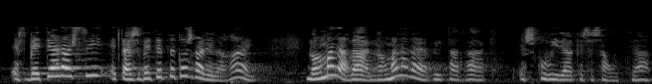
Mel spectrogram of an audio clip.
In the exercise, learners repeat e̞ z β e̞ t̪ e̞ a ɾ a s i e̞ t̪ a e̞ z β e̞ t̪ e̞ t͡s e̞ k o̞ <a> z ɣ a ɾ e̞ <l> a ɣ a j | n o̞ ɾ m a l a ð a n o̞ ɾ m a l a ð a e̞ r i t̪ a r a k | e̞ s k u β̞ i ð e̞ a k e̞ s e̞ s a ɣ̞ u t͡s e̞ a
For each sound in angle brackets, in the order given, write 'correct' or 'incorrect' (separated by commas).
incorrect, correct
